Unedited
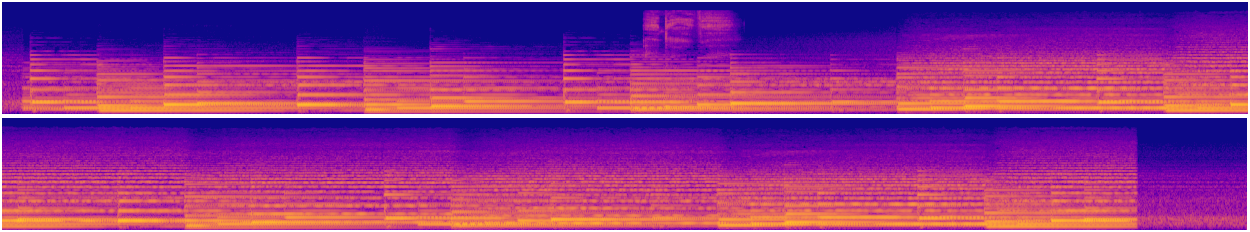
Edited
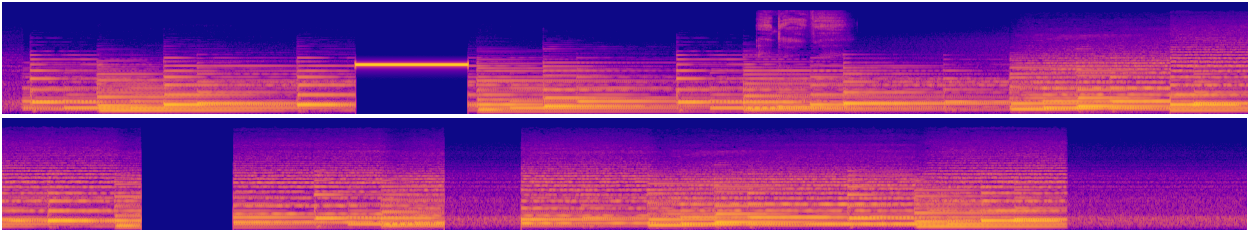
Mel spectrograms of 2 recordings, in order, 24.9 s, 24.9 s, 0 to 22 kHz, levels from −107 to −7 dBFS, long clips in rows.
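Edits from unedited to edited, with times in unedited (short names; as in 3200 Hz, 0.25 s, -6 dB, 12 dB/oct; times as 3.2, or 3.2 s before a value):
3.54 add tone 2200 Hz -14.5 dBFS 1.13 s
10.56–12.39 cut
14.56–15.48 mute
17.59–18.36 room tone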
